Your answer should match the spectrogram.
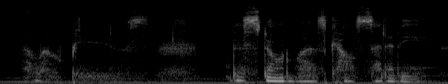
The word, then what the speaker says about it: chalcedony: This stone was chalcedony. It's CH instead of just a C.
